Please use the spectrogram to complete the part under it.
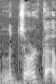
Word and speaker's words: Mallorca: But then I wanted to make sure I was pronouncing it right. Apparently some people pronounce it Majorca, but that doesn't sound right to me.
